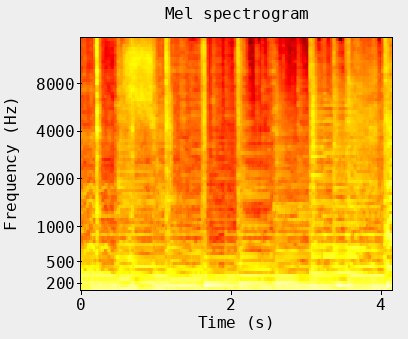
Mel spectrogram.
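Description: Three acoustic guitars strumming and picking chords together in an instrumental passage of a rock song, with no singing.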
